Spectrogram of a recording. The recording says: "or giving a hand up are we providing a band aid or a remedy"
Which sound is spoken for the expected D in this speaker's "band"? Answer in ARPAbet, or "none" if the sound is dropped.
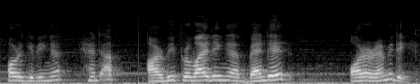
D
